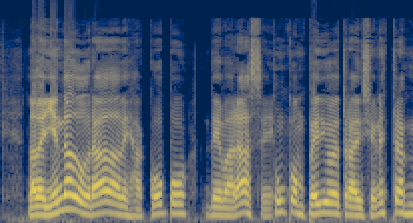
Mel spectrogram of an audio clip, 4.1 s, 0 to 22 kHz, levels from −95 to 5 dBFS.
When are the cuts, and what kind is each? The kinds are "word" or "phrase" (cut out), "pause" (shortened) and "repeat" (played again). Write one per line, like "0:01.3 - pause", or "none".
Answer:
0:01.9 - pause
0:02.7 - word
